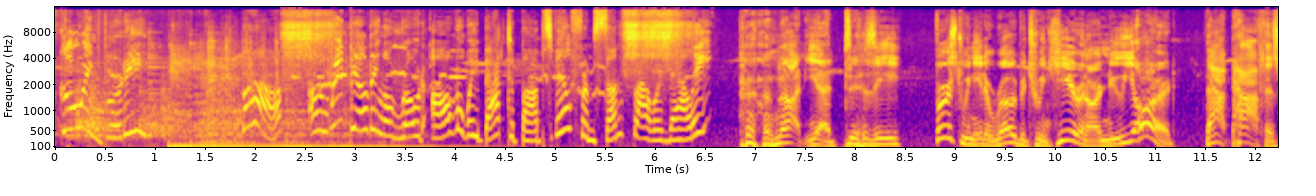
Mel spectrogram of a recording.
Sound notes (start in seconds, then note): 6.8 laughs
